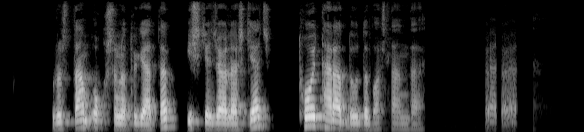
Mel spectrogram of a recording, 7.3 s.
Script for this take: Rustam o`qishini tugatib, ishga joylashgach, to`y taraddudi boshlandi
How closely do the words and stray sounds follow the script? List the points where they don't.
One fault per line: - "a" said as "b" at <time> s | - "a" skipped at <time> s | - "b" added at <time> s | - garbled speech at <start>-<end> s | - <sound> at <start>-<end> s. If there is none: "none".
- laugh at 6.1-6.5 s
